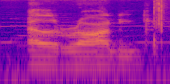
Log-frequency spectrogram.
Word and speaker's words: Elrond: Elrond.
